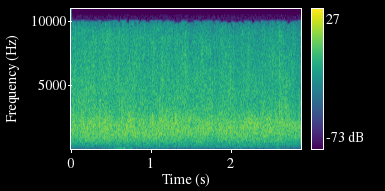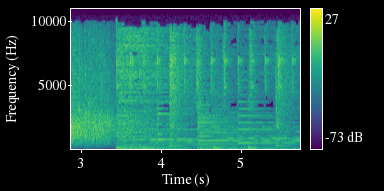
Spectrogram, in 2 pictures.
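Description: An audience breaks into a dense, steady round of applause for about three seconds, then the clapping cuts off as loud music with sustained tones and a low beat begins.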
